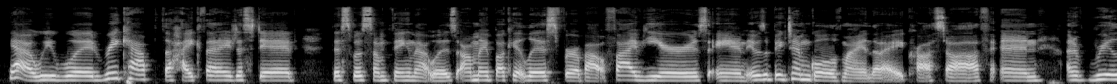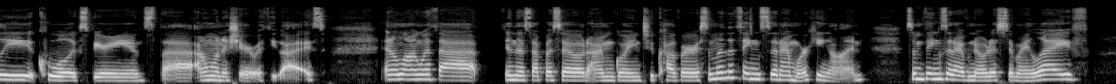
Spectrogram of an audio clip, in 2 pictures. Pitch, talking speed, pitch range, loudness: 195 Hz, 205 wpm, 180-220 Hz, -13 LUFS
